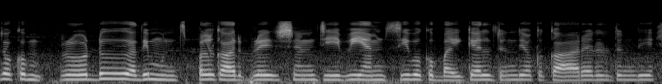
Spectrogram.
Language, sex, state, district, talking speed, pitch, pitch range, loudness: Telugu, female, Andhra Pradesh, Visakhapatnam, 125 wpm, 215 Hz, 210-225 Hz, -22 LUFS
